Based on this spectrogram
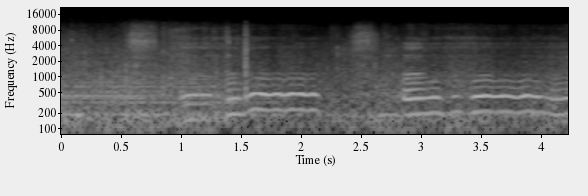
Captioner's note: humming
